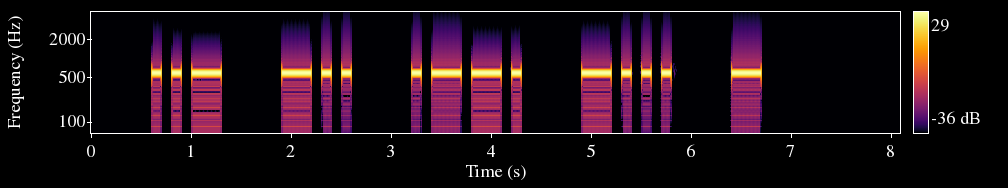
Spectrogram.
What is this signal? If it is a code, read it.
Morse code, heard as a keyed tone, about 12 wpm, spaced as for 9 wpm, 600 Hz. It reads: UDPBT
